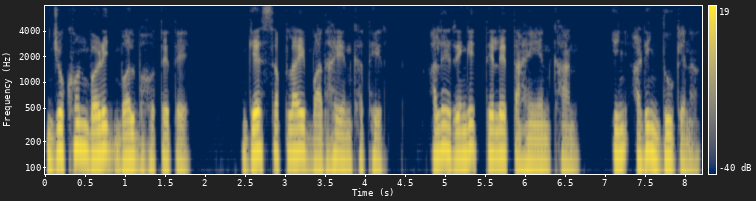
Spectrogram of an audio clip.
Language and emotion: Santali, sad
